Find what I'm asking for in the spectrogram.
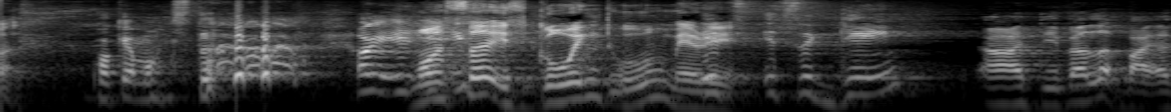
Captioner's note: laughs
